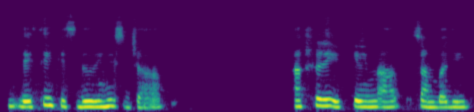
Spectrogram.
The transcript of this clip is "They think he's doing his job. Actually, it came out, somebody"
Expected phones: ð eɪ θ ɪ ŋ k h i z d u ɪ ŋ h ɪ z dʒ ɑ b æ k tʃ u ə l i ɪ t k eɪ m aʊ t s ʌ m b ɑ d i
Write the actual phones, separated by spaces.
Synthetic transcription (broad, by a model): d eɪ t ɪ ŋ k h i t d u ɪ ŋ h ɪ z dʒ ɑ b æ k tʃ u ə l i ɪ t k eɪ m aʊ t s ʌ m b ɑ d i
